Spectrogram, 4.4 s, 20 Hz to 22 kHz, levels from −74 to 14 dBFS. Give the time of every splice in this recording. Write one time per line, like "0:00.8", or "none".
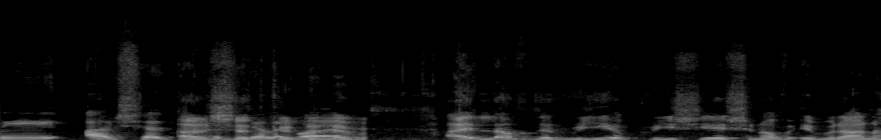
0:01.8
